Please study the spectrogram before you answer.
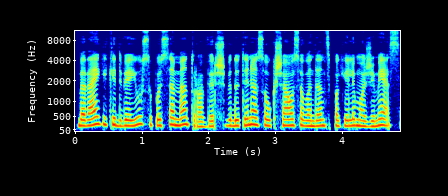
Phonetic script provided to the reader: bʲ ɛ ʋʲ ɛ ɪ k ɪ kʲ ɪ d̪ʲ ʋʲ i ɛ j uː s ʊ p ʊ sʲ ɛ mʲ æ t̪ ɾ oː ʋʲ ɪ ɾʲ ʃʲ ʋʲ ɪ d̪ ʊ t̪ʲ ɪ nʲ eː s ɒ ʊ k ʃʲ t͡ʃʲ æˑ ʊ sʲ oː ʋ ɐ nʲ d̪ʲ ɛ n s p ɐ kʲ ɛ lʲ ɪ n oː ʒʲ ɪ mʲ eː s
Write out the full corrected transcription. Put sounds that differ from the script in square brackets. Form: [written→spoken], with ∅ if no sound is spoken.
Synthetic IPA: bʲ ɛ ʋʲ ɛ ɪ k ɪ kʲ ɪ d̪ʲ ʋʲ i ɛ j uː s ʊ p ʊ sʲ ɛ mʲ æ t̪ ɾ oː ʋʲ ɪ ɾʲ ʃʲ ʋʲ ɪ d̪ ʊ t̪ʲ ɪ nʲ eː s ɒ ʊ k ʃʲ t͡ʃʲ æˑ ʊ sʲ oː ʋ ɐ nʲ d̪ʲ ɛ n s p ɐ kʲ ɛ lʲ ɪ [n→m] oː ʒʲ ɪ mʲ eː s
